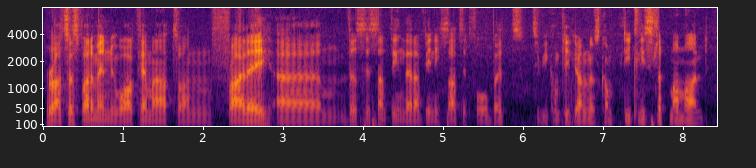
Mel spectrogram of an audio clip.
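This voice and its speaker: A man's voice: on the low side, steady tone, moderate pace, hardly any pauses, a bit bright, clean tone, low-quality recording. A man co-hosting a podcast in casual chat, talking with earnest enthusiasm and lots of fillers. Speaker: podcast co-host.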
